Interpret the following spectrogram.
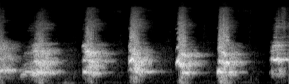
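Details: Dog barking during a leashed walk where a German Shepherd faces off with a native street dog in Kerala: six loud, sharp barks in quick succession, roughly every half second, with clean gaps between them.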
